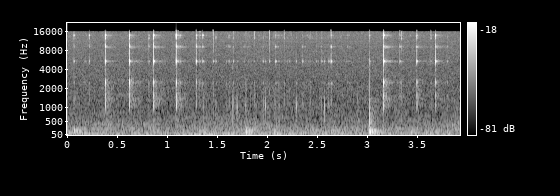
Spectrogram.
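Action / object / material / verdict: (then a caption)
tap / small wax-filled glass candle jar / glass / none. Fingertips and nails tap and scratch the glass sides of a small, wax-filled, tealight-style glass candle jar held in both hands. The result is a quiet series of sharp, bright clinks with almost no ring, spaced irregularly between softer scratchy ticks and a few faint low bumps.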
